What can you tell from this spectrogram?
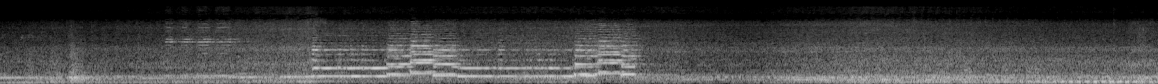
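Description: Bus horn sounding for about three seconds from a few seconds in, a multi-tone musical horn that steps up in pitch twice before cutting off. The bus engine runs underneath.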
